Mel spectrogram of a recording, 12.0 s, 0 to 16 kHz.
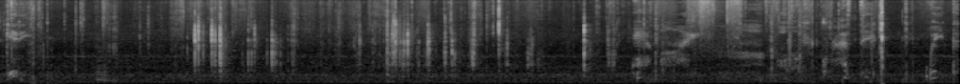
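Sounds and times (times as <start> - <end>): wrapper and cards crinkling: 0.1 - 6.8.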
